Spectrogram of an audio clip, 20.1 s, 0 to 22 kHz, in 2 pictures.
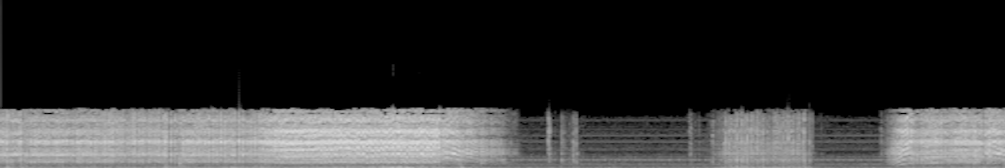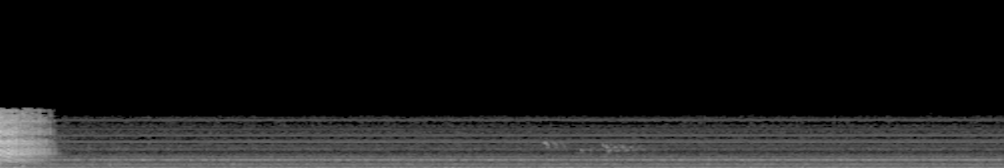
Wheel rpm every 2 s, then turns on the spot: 230, 220, 60, 10, 70, 40, 0, 0, 0, 0.
6-8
